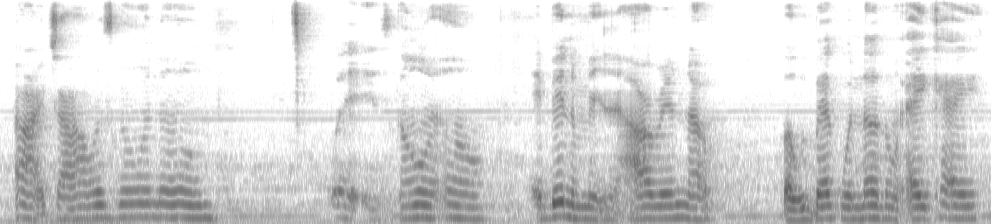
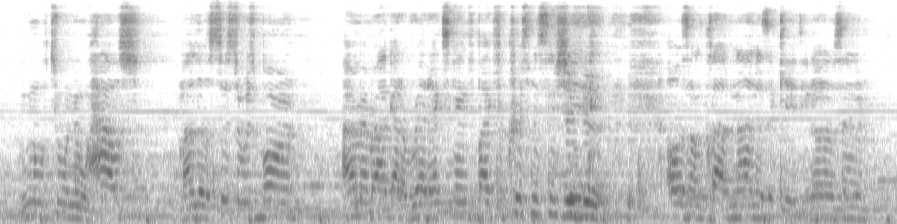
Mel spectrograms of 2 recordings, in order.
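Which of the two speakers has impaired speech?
The first: cerebral palsy; not paralyzed, can stand.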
